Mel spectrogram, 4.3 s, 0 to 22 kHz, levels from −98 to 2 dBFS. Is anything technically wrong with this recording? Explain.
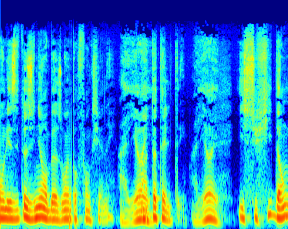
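Yes, there are two repeated buffers, at 1.05–1.07 s and 2.65–2.67 s. Both times, fresh audio arrived late, so the device replayed its last block of about 21 ms, which fits a 1024-sample buffer. Each repeat causes a brief stutter with a hard join and skips roughly 20 ms of speech.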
